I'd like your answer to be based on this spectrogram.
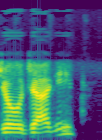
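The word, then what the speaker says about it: Tiohtià:ke: En fait, on remplace le T par un J, fait que ça fait Joe Jagi.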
